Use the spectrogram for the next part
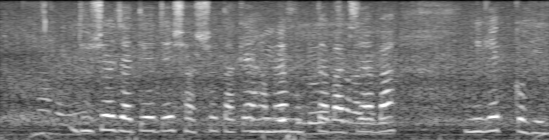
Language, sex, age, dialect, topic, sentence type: Bengali, female, <18, Rajbangshi, agriculture, statement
